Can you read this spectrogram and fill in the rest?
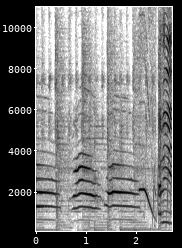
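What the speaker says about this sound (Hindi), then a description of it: "अरे मेरे इतने सारे बिल्ली के बच्चे हैं, ये सारे दिन परेशान करते रहते हैं।" Several kittens meow in a loud, overlapping chorus of high, wavering cries, one after another with brief gaps, close by and without talk.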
